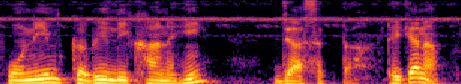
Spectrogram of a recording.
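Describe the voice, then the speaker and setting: A male teacher giving a grammar lesson, dictating definitions slowly and often asking if students follow. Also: medium pitch, expressive, warm tone, slight background noise. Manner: slow, repetitive dictation with frequent "ठीक है ना?" check-ins.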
